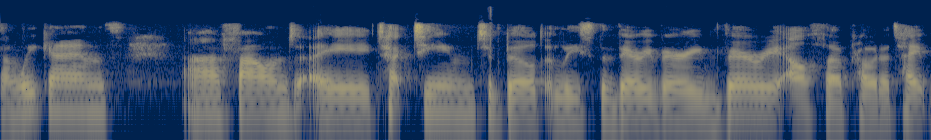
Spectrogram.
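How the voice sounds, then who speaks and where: A woman's voice: sits low, a little mellow. A woman born in Hong Kong and raised in Canada, giving thoughtful interview answers with many ums and uhs. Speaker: guest, founder of a company. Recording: slightly dull, lo-fi sound.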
